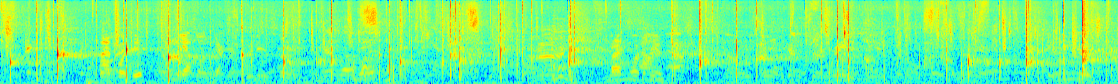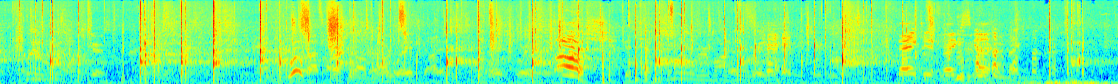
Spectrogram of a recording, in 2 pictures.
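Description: Paddles hit a plastic ball with sharp pops, over and over.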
